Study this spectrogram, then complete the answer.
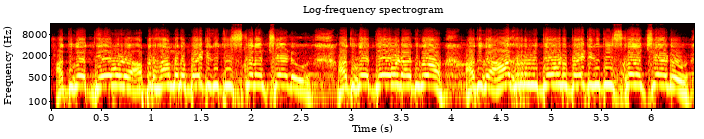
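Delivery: loud, high shouted preaching; full-force preaching. Acted. Preacher rousing the clapping congregation, loud and high. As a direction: shout it out to the crowd.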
